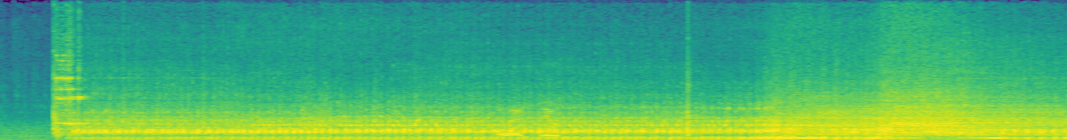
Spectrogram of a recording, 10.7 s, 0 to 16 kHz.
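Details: OMC 3-cylinder outboard that ran poorly from water in its gas, now run on a clean shop tank: fires at once and settles into a steady, even beat of about 3.5 pulses a second; runs healthy.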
